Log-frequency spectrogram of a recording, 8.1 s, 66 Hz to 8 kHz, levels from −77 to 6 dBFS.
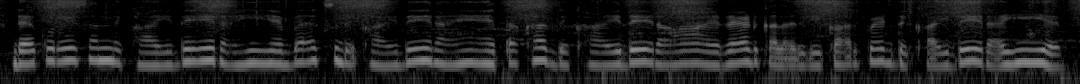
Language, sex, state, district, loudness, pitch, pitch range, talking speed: Hindi, female, Chhattisgarh, Kabirdham, -43 LUFS, 225 Hz, 205-245 Hz, 170 wpm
